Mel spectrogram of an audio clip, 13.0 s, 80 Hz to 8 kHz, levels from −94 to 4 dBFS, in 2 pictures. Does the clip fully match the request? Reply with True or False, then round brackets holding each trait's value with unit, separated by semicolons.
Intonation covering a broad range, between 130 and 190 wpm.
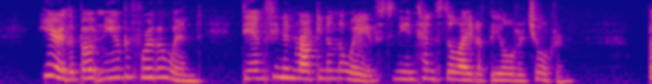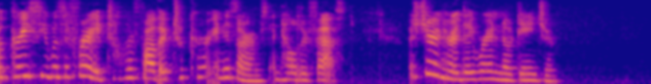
False (5.9 semitones; 205 wpm)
